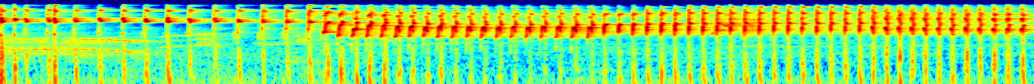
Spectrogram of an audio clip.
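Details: Lovebird long ngekek trill, a lure to set other lovebirds singing: starts with sharp separate clicks, then after two seconds builds into a loud, fast, continuous shrill chattering trill of about three pulses per second.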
